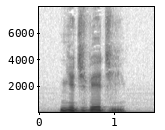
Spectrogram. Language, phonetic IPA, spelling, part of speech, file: Polish, [ɲɛ̇ˈd͡ʑvʲjɛ̇d͡ʑi], niedźwiedzi, adjective / noun, Pl-niedźwiedzi.ogg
